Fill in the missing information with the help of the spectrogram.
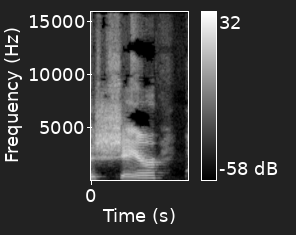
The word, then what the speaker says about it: Shair: Austin, Omar is the badass Costa Rican host of the Share podcast, and that is spelled S-H-A-I-R. So don't get it confused with what you might think is the spelling.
